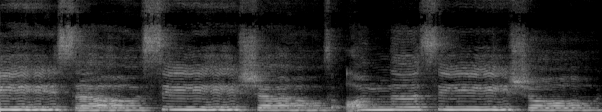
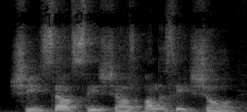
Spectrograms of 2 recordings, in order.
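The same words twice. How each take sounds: First: It is said at a normal pace. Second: It is said more quickly.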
